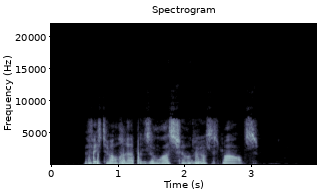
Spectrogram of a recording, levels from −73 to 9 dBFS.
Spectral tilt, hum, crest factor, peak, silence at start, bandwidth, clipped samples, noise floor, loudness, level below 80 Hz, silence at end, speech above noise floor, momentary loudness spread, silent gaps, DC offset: -5 dB/octave; none; 18 dB; -2 dBFS; 0.5 s; 7.8 kHz; under 0.1%; -69 dBFS; -18 LUFS; -34 dBFS; 0.9 s; 52 dB; 8 LU; none; under 0.1%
